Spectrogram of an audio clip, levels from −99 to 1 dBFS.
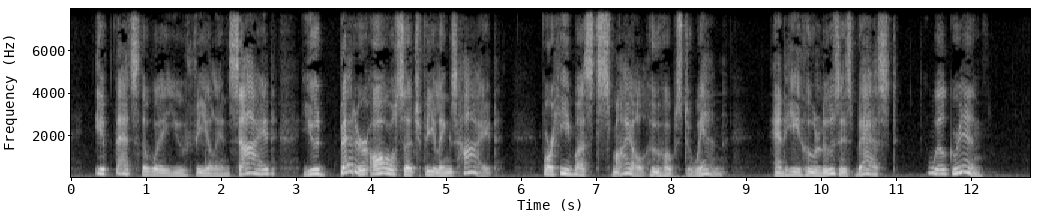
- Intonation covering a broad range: Yes, wide, 8.0 semitones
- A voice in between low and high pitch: Yes, medium, 160 Hz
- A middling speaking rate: No, slow, 130 wpm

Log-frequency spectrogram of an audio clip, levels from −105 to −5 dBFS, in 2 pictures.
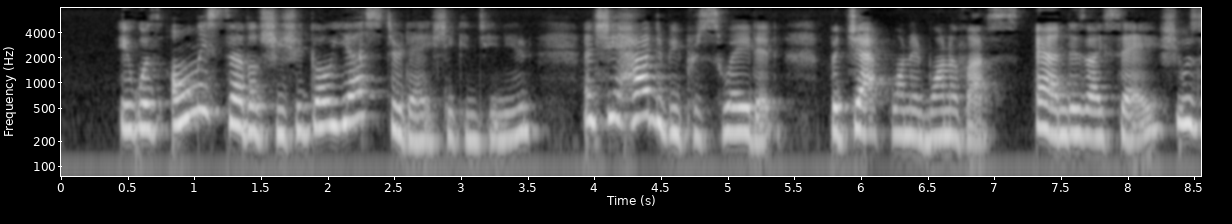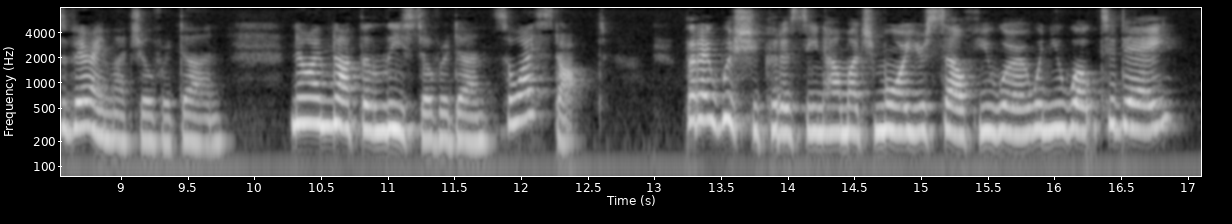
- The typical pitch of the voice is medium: No, very high, 260 Hz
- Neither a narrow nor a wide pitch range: Yes, average, 4.6 semitones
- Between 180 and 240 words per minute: Yes, fast, 205 wpm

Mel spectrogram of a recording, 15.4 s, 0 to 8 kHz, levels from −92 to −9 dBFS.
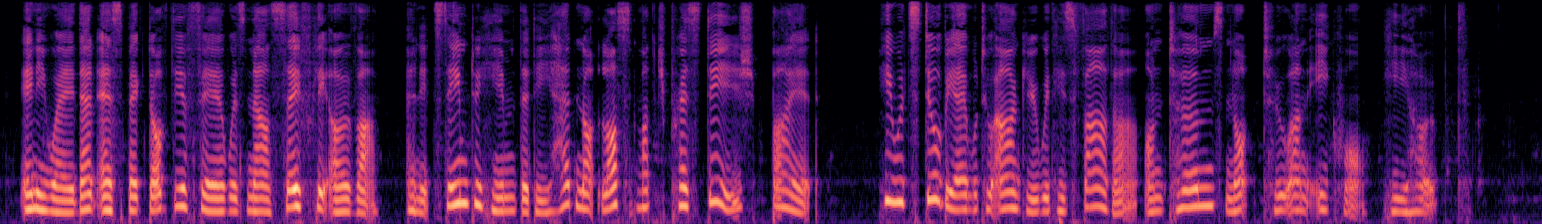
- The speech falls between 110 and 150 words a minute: No, average, 160 wpm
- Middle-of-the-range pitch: No, high, 195 Hz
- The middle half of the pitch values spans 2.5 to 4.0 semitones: No, average, 4.8 semitones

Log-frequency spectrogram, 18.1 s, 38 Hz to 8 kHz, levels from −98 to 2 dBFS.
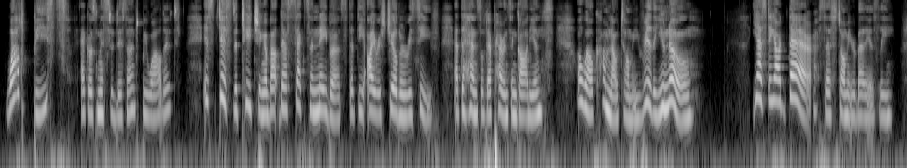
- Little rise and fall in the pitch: No, average, 3.6 semitones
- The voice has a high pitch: Yes, high, 220 Hz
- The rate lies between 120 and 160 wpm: Yes, average, 140 wpm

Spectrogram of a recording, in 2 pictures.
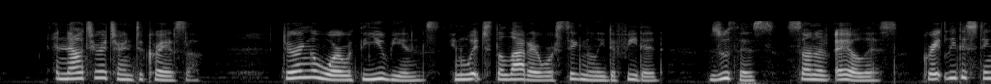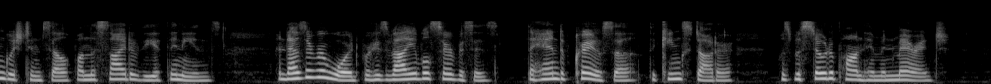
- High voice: Yes, high, 220 Hz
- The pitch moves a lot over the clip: No, average, 4.6 semitones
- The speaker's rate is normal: Yes, average, 160 wpm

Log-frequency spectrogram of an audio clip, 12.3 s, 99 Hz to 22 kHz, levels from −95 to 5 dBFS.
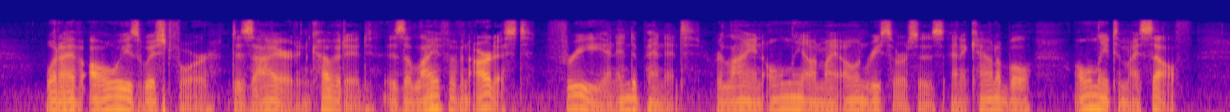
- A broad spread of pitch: No, average, 2.9 semitones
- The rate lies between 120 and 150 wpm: Yes, average, 140 wpm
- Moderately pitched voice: No, very low, 90 Hz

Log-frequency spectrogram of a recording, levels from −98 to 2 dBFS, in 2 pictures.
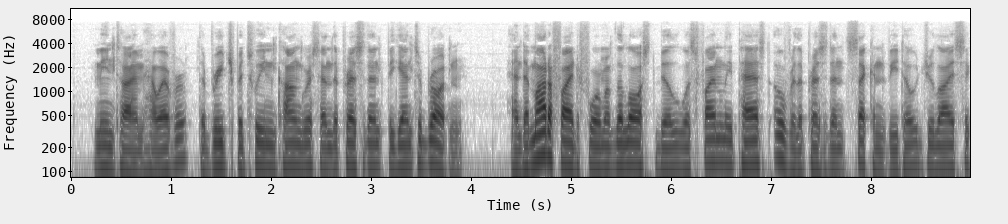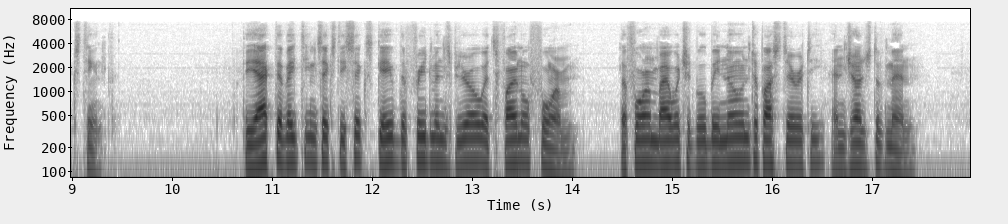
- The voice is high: No, low, 115 Hz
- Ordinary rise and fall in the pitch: Yes, average, 3.7 semitones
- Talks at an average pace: Yes, average, 180 wpm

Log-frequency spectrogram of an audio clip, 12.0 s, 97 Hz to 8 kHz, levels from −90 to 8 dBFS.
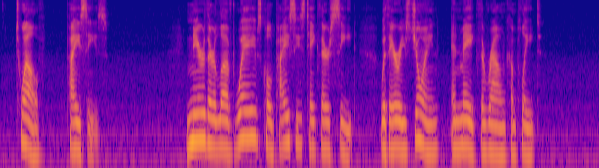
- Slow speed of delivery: Yes, slow, 95 wpm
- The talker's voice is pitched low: No, medium, 165 Hz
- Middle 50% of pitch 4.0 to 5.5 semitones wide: No, average, 2.7 semitones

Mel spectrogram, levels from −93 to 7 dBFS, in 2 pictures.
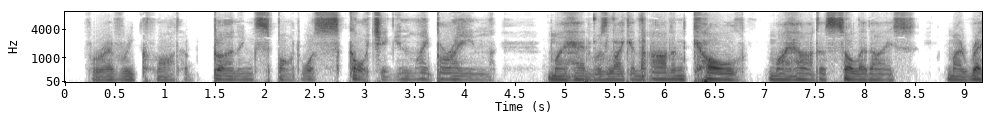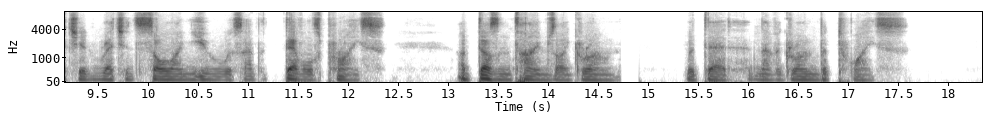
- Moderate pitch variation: No, narrow, 1.7 semitones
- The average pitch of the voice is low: Yes, very low, 90 Hz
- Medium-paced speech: Yes, average, 150 wpm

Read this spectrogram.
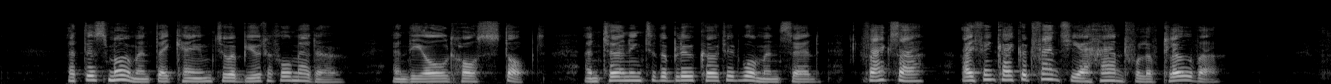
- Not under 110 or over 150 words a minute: Yes, average, 145 wpm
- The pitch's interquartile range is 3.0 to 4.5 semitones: No, average, 5.3 semitones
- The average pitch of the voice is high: No, medium, 165 Hz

